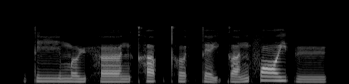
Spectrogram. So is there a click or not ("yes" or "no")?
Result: no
